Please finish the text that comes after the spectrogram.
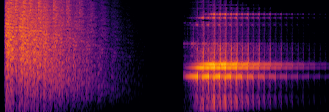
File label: Magic Spells; Magic Sound Effects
